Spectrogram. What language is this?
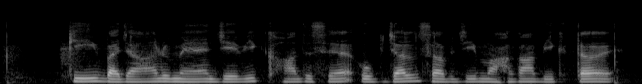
Maithili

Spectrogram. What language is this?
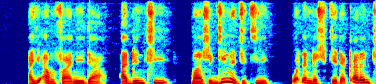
Hausa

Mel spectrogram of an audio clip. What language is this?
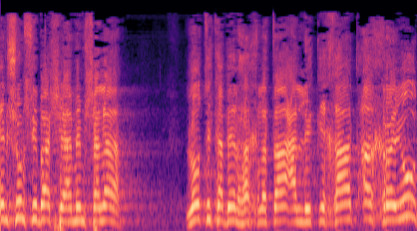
Hebrew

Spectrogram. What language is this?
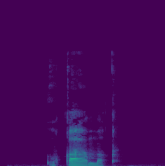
Central Yupik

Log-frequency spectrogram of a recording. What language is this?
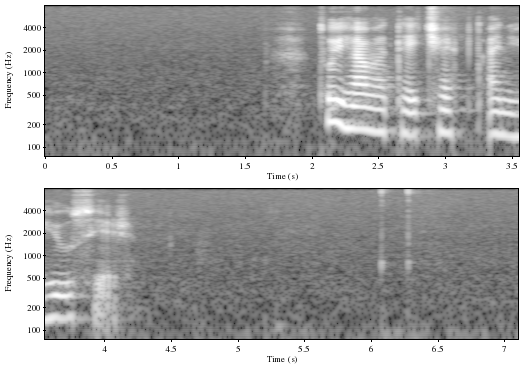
Faroese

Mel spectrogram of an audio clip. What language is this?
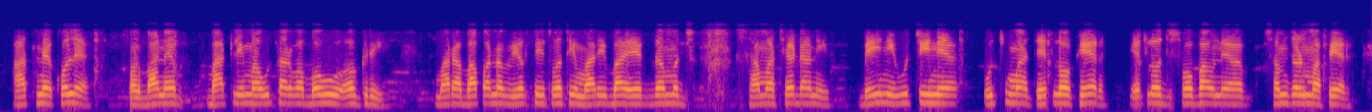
Gujarati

